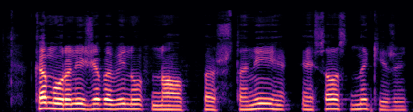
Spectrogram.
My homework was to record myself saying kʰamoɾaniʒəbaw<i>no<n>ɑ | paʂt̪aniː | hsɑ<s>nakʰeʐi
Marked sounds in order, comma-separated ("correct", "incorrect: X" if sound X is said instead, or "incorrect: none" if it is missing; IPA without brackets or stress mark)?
correct, correct, correct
